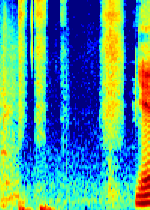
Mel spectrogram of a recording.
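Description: Speech only: soft, breathy voice sounds, a brief near-silent pause, then a man's loud, drawn-out "Yeah" near the end.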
